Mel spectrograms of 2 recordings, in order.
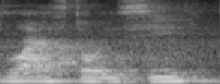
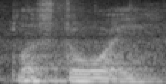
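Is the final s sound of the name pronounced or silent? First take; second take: pronounced; silent. First: The name ends with an audible s sound. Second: The name ends without any s sound.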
